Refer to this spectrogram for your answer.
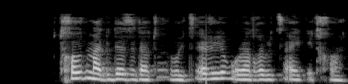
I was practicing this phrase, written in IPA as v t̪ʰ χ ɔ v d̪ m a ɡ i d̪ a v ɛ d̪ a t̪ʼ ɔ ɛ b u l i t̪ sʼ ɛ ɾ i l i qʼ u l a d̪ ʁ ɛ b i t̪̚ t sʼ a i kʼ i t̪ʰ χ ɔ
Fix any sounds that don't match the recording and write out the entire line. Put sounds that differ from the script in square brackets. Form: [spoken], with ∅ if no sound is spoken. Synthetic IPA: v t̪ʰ χ ɔ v d̪ m a ɡ i d̪ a [z] ɛ d̪ a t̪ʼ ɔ ɛ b u l i t̪ sʼ ɛ ɾ i l i qʼ u [ɾ] a d̪ ʁ ɛ b i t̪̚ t sʼ a i kʼ i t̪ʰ χ ɔ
